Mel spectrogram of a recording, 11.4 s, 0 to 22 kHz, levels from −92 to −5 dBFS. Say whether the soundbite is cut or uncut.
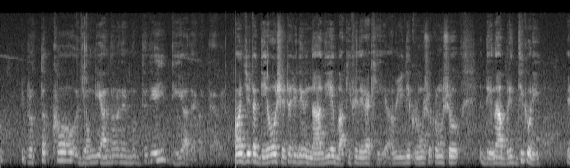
cut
